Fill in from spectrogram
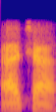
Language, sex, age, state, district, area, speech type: Marathi, male, 45-60, Maharashtra, Akola, rural, conversation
